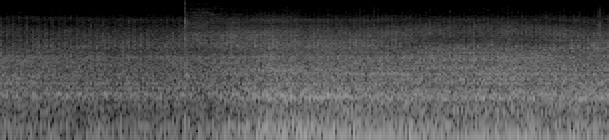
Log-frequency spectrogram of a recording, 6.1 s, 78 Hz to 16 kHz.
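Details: 2004 Toyota Tacoma 4-cylinder at idle, before the IAC valve replacement: slow, lumpy, uneven rumble. The idle is too low; it should be 600–700 rpm, and the base idle stop is misadjusted and not touching.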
